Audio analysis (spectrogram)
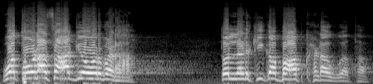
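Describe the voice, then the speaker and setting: A man with a very high voice performs a comic story on stage at a poetry gathering. He tells it with animated energy, jumping between characters as he goes. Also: moderate pace. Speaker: comic poet.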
